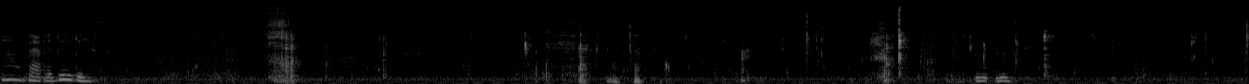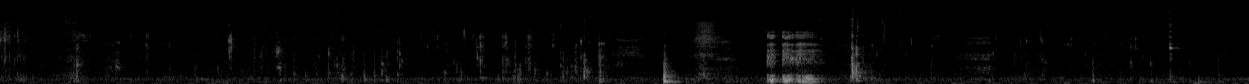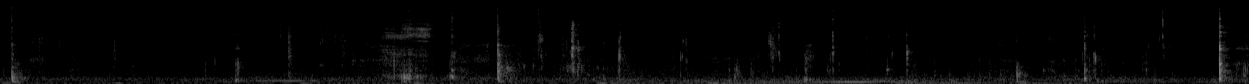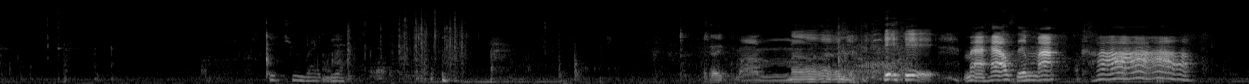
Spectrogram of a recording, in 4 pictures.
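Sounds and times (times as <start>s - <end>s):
close chewing and biting: 2.8s - 18.6s, 21.1s - 38.1s.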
